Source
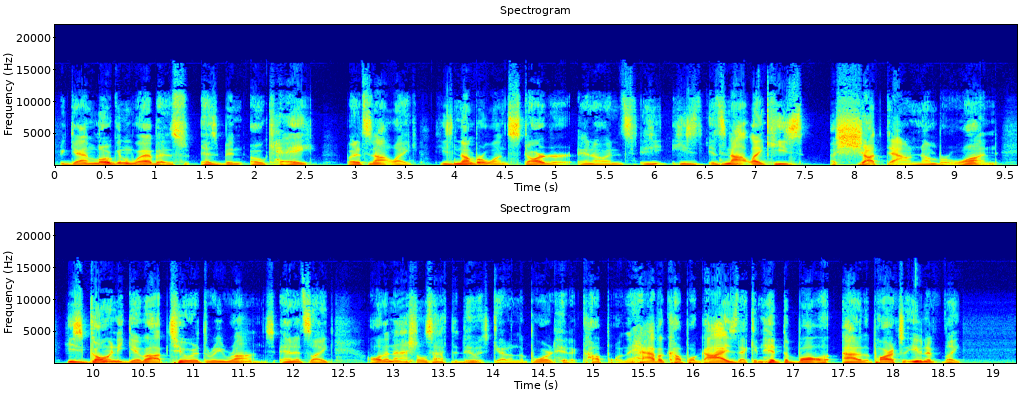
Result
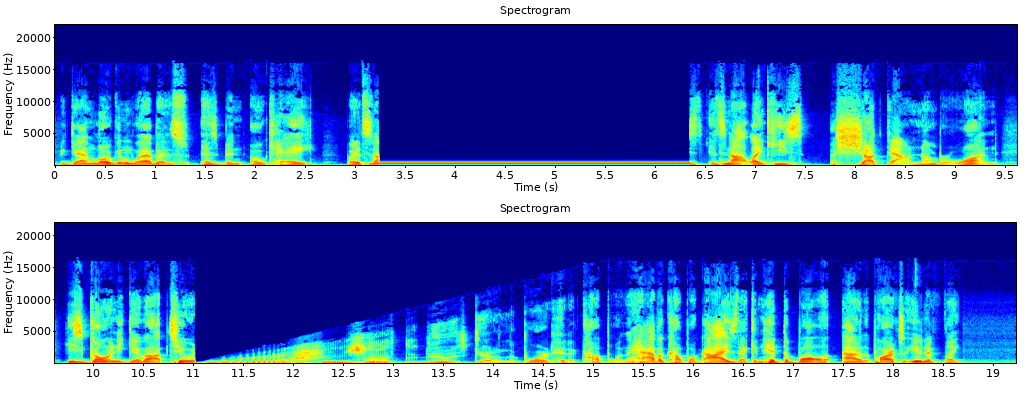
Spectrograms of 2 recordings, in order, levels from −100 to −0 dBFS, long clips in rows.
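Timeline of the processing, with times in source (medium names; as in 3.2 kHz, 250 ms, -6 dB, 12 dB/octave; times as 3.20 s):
3.24–6.36 s: bleep 344 Hz -12.5 dBFS
11.02 s: tape start 4.05 s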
